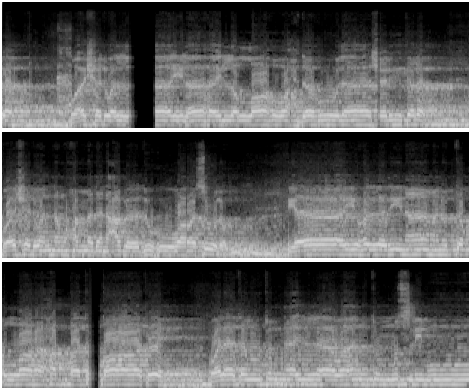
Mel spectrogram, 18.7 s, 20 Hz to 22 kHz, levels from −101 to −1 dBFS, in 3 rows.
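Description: At 1.67 s the sound cuts out, and it doesn't really return until about 2.05 s. That's a long network dropout, and the likely cause is the stream simply stopping for a while. The receiver papers over roughly 350 ms of it by stretching the last sound into a fading buzz or hiss. For about 250 ms of that stretch there's just silence. About 360 ms of real audio never comes back, so when sound resumes it has skipped ahead.

Next up is short concealed packet loss, and there are three of these: 4.99 to 5.04 s, 8.64 to 8.68 s, and 17.26 to 17.32 s. Each time a few hundredths of a second didn't reach the decoder in time, about 40, 20 and 40 ms respectively. The receiver fills the hole by carrying the previous sound forward and then blending back into the real audio. It comes across as a quick smear or wobble.

Between 13.60 and 13.76 s there's a burst of packet loss. A run of packets was lost or came too late to play, leaving a gap of about 140 ms. 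The receiver continues the last sound and turns it down as the gap goes on. You hear a held buzz or fading hiss, with about 30 ms of silence in there. Playback then picks up further along, minus roughly 140 ms of audio.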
